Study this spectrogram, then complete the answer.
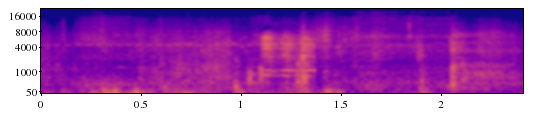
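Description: Goats kept by a rural family in Vietnam bleat at close range, with two or three short, nasal calls rising over quiet background rustle.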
